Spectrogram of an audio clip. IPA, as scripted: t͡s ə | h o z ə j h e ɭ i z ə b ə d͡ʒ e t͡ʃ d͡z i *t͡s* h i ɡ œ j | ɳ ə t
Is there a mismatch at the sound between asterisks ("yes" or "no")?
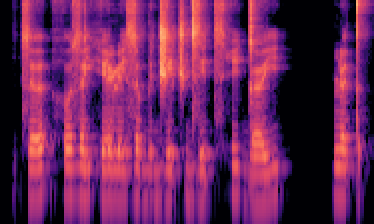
no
